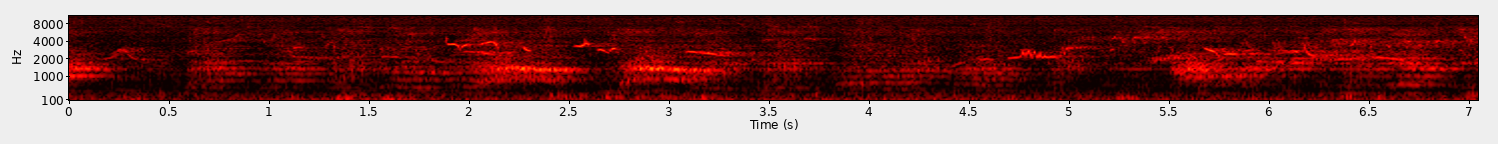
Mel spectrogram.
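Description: Birds chirping and singing in the surrounding trees over a steady outdoor background, with faint soft footfalls of a horse cantering on sand.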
